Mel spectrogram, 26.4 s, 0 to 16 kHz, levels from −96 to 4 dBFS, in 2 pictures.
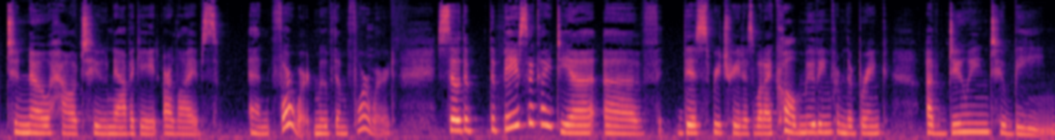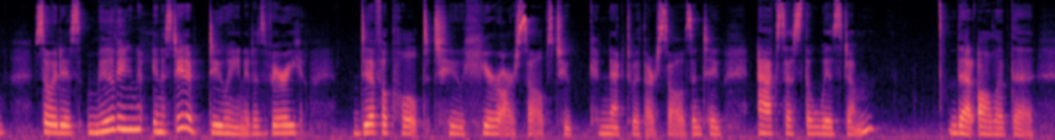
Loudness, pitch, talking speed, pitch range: -26 LUFS, 195 Hz, 140 wpm, 175-215 Hz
